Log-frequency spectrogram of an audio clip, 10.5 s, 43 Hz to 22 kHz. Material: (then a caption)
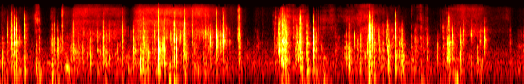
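Paper. A long-nailed hand rubs and scratches the spread pages of an open glossy paper magazine on a table with fingertips and nails, and turns its pages. Bright, crisp crinkling and scratchy rustling come in dense bursts of short, sharp clicks with almost no low end. Brief silent pauses occur just before 5 seconds and near the end.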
